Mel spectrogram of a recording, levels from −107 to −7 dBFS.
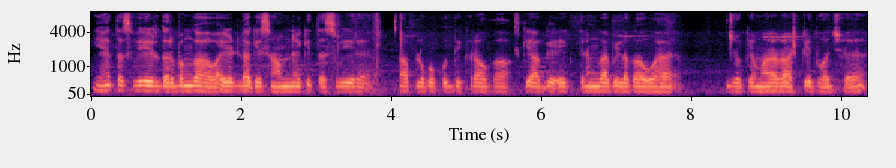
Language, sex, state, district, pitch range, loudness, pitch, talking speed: Hindi, male, Bihar, Darbhanga, 115-125 Hz, -33 LUFS, 120 Hz, 175 wpm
